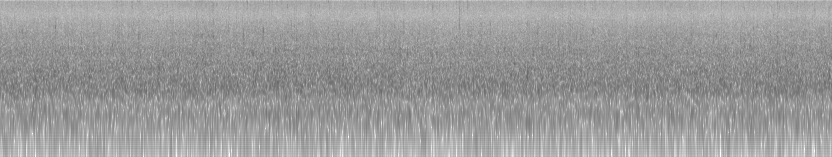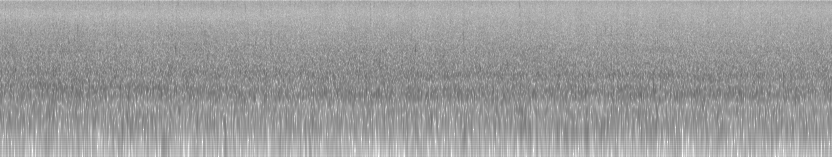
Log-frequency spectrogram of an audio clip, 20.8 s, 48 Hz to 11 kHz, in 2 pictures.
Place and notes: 種瓜坑, 成功里, 埔里鎮 - Rivers and stone
Brook, In the river, stream
Zoom H2n MS+XY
